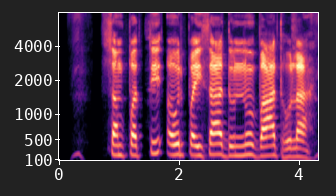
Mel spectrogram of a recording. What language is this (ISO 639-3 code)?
bho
